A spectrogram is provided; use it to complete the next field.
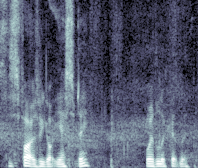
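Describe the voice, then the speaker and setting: Speech at a moderate pace comes through noticeable background noise. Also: man. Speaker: nature streamer and guide. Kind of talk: casual nature walk commentary to camera. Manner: soothing, calm.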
